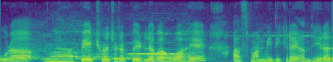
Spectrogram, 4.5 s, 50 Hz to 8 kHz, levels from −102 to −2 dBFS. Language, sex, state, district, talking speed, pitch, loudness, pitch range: Hindi, female, Punjab, Kapurthala, 190 wpm, 200 Hz, -18 LUFS, 190-210 Hz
